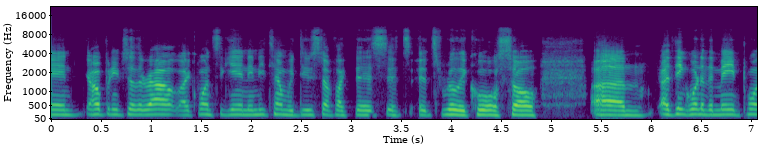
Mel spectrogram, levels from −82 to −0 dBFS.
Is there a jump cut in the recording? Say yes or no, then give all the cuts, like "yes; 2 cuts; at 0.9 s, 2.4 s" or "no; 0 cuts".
no; 0 cuts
